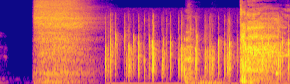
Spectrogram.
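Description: A short burst of applause: rapid, irregular claps from a few people, fairly loud, following a steady hissing rush of noise at the start and ending in another noisy swell.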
